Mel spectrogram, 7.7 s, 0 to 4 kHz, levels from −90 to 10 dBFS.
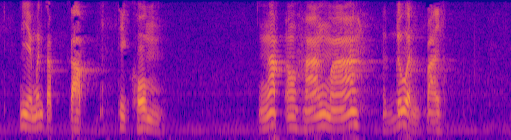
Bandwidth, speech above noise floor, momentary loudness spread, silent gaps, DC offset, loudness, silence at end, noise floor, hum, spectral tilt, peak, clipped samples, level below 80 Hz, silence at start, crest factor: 4 kHz; 32 dB; 17 LU; none; under 0.1%; -23 LUFS; 1 s; -55 dBFS; none; -8 dB/octave; -8 dBFS; under 0.1%; -64 dBFS; 0.3 s; 18 dB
